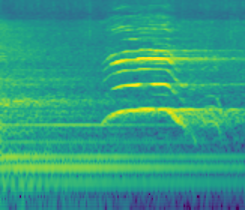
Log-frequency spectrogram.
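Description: A live pop-rock band holding a low sustained closing chord at the end of a song. About a second in, a high voice sings out one long note that rises, holds and falls away.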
